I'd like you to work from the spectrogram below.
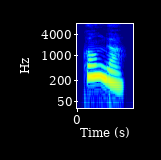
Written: ಕೊಂಗ

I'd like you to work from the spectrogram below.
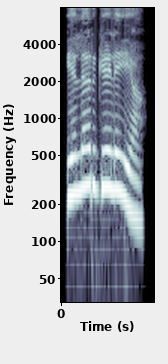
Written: ಎಲರ್ಗೆಳೆಯ

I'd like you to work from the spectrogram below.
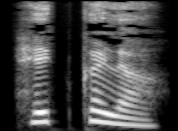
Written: ಹುಗುಳು

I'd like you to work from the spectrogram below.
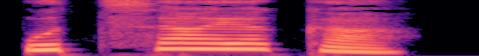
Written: ಉತ್ಸಾಯಕ

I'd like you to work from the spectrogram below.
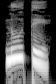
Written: ನೂತೆ

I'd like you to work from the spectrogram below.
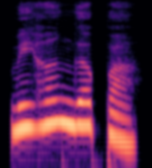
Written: ವಿಹಂಗಪ

